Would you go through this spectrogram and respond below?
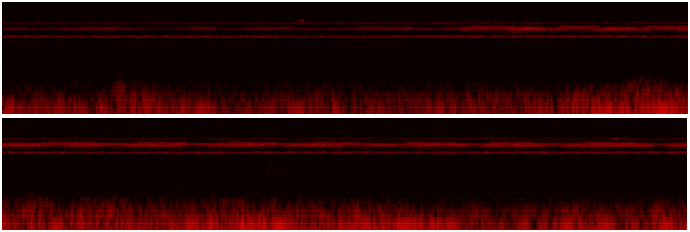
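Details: Crickets heard at night, an unbroken high-pitched trill growing louder midway, densely pulsed, with a low background rumble beneath.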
